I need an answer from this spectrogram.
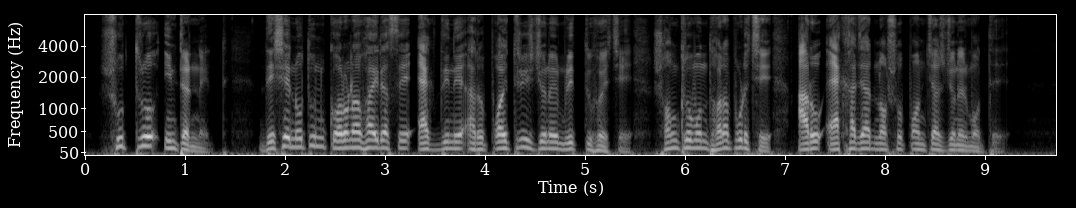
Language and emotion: Bengali, neutral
